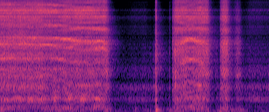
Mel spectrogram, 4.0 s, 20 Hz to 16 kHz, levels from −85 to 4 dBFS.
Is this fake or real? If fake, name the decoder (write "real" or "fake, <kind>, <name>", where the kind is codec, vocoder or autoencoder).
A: fake, autoencoder, DAC-VAE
